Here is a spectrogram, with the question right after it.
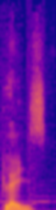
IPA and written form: pleɪz (plays)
